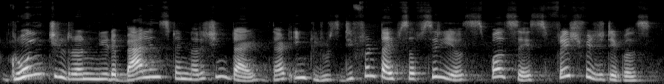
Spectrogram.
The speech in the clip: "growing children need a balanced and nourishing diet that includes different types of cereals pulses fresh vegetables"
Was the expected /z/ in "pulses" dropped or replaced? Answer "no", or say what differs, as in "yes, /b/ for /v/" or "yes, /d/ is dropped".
yes, /s/ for /z/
